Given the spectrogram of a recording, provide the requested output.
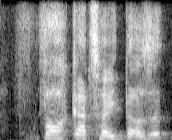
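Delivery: high, loud exasperated outburst; suddenly see the trick and groan it out; dismayed realisation. Pretend. Realising the devil tricked him.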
